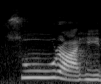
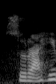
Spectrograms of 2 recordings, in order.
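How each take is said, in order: First: सुराही with a long "sooo" at the start; stretched first vowel. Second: Said in the usual way. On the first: Shown as a demonstration. Teacher shows how it isn't said, first syllable stretched. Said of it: "इसको सुराही नहीं बोलते". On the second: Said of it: "सुराही बोलते हैं".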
